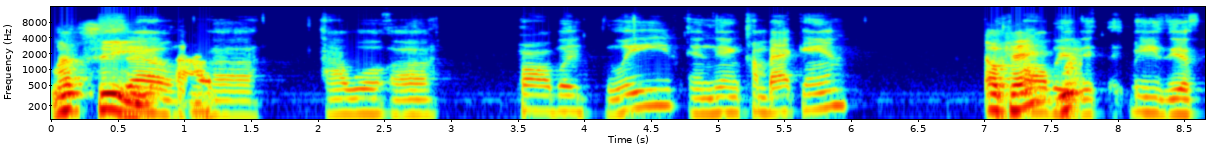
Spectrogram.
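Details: Aphasia in a 52-year-old man, 3 years after an ischemic stroke, still working on his speech in a real conversation.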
